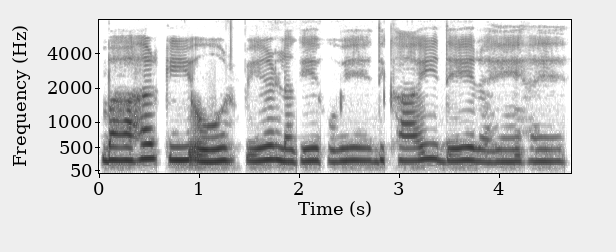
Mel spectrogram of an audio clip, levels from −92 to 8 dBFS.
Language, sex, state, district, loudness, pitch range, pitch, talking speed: Hindi, female, Uttar Pradesh, Lucknow, -16 LUFS, 235-260 Hz, 245 Hz, 125 wpm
